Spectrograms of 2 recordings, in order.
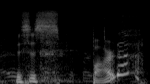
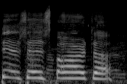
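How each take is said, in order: First: It is said as a rising question. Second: It is said as a plain statement.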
